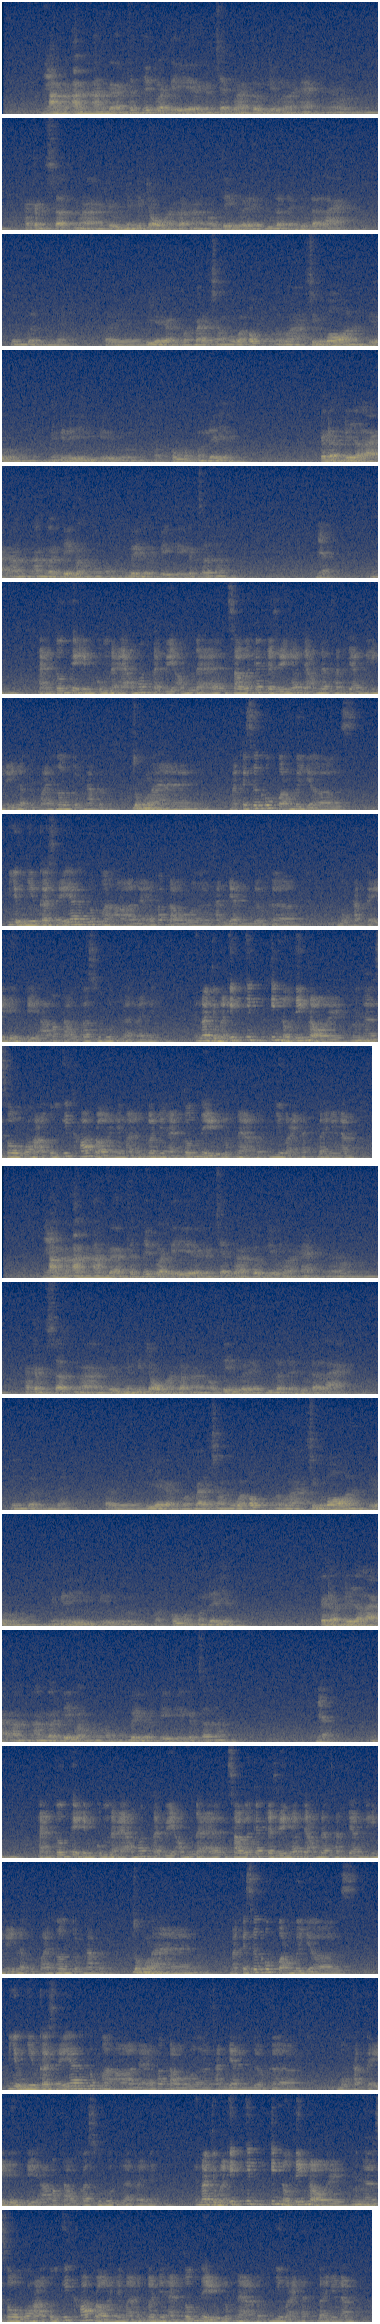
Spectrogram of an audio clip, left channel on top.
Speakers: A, on the right; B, on the left.
A: dạ
B: anh anh anh thì anh thích nhất là cái concept của Hạnh Tuấn kiểu là hát um, hát concert mà kiểu những cái chỗ mà rất là nổi tiếng về du lịch đấy dù Đà Lạt Ninh Bình này rồi bây giờ gần gần đây xong nó qua Úc nó qua Singapore nữa kiểu những cái địa điểm kiểu nó cuốn hút mình đi á cái đợt
A: Ừm,
B: đi Đà Lạt mà anh anh lại tiếc là không không không đi được cái cái concert đó
A: dạ
B: ừ.
A: Hà Anh Tuấn thì em cũng nể ổng á tại vì ổng đã so với các ca sĩ khác thì ổng đã thành danh em nghĩ là cũng phải hơn chục năm rồi
B: đúng
A: mà
B: rồi đúng rồi
A: mà cái sức hút của ông bây giờ ví dụ nhiều ca sĩ á, lúc mà họ đã bắt đầu ờ, thành danh được ờ, một thập kỷ đi thì họ bắt đầu có xu hướng là phải nói chung là ít ít ít nổi tiếng rồi
B: ừ.
A: ờ, show của họ cũng ít hot rồi nhưng mà
B: Ừ.
A: coi như Hà Anh Tuấn thì lúc nào nó cũng như vậy hết bao nhiêu năm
